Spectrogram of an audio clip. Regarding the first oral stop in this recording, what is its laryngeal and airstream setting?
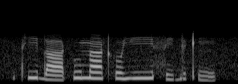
aspirated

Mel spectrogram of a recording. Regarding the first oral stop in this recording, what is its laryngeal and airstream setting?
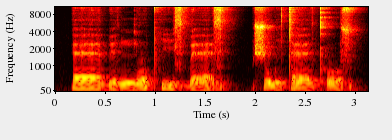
implosive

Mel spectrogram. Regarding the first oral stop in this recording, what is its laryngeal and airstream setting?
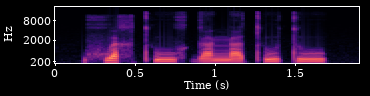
ejective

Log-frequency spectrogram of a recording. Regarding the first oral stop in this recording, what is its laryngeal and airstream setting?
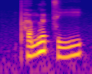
aspirated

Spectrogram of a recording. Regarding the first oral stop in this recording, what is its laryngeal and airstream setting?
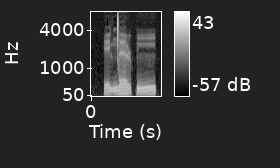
click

